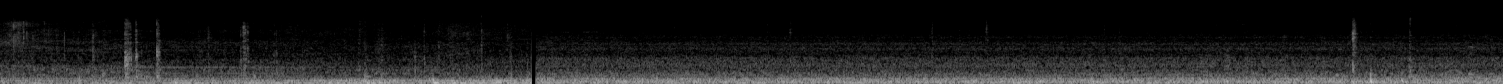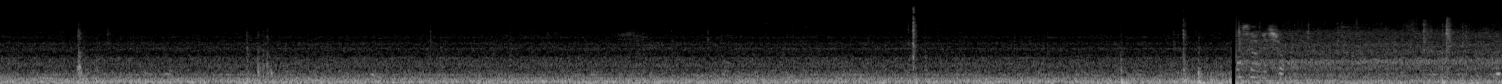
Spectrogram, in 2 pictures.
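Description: Steady low rumble inside a parked Airbus A321 cabin at the gate during boarding, with faint passenger voices and a few light clicks and knocks. The background shifts abruptly about five seconds in and again near the end.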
